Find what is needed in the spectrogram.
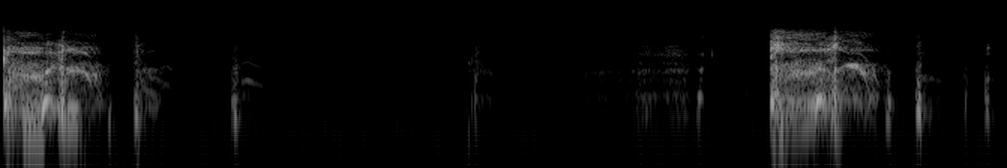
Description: Here is another video of coughing. I am still coughing but it is getting better now.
